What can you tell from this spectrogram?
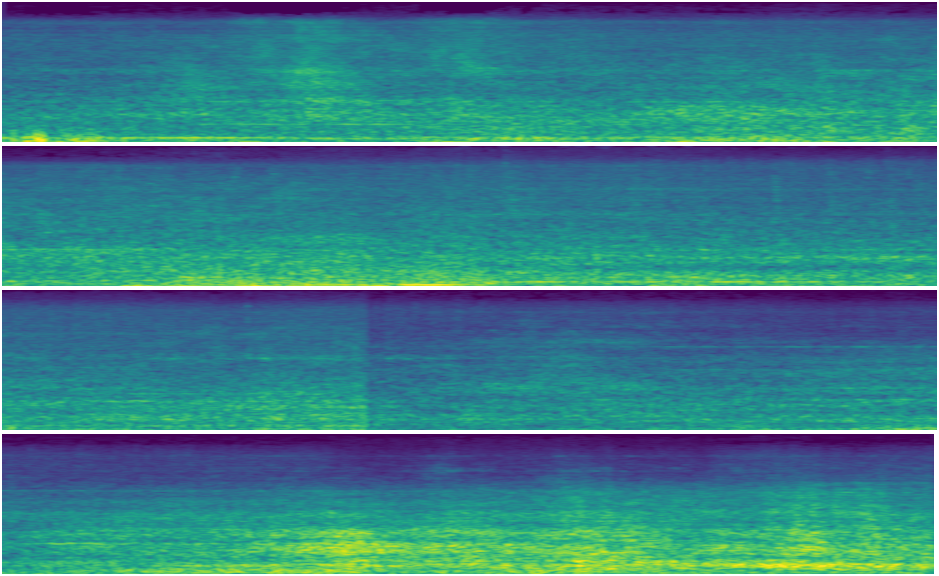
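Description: Turbofan engines of a twin rear-engined business jet at takeoff power, a steady jet roar through the takeoff roll, growing louder near the end as the jet climbs out overhead. Gusts of wind buffet the microphone in the first half.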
